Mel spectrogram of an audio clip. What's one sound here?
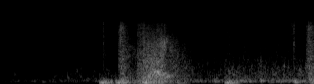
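Metal weapons clash in a fight.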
